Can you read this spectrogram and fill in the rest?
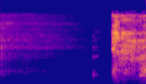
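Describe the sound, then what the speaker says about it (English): A single sharp cough rings out close to the mic, followed by a loud burst of harsher coughing or throat noise, with no talking. "This is terrible with my coughing,"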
